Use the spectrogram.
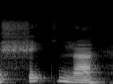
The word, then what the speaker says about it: Shekinah: Eu sei que não é exatamente esta a pronúncia exata, mas o hebraico não é meu forte. Então, a palavra como é falada em nosso meio é Shekinah. Talvez seja Shekhinah, a pronúncia mais próxima do correto, né?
